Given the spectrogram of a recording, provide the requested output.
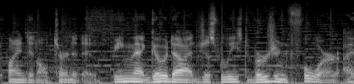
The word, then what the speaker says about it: Godot: to work with Godot yes I pronounce it Godot I know people pronouncing Godot but I mean come on it's a robot it's Godot I initially started this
